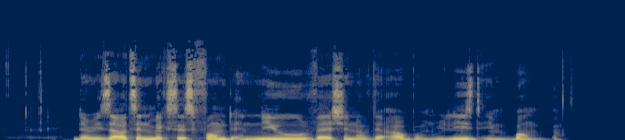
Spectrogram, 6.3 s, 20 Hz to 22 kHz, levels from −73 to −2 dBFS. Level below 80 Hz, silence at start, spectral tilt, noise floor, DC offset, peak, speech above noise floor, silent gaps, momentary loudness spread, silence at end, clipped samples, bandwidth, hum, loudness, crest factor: -56 dBFS; 0.75 s; -5 dB/octave; -82 dBFS; under 0.1%; -2 dBFS; 64 dB; none; 9 LU; 0.65 s; under 0.1%; 15 kHz; none; -18 LUFS; 16 dB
